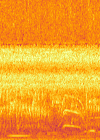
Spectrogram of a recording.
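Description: A male white-headed marsh tyrant (monjita) sings at the Charca de Guarinó wetland. Thin, faint whistled notes rise briefly above a steady, dense insect chorus.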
